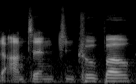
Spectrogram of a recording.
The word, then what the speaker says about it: Antetokounmpo: I was already high on the Bucks as well, as said Antetokounmpo.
